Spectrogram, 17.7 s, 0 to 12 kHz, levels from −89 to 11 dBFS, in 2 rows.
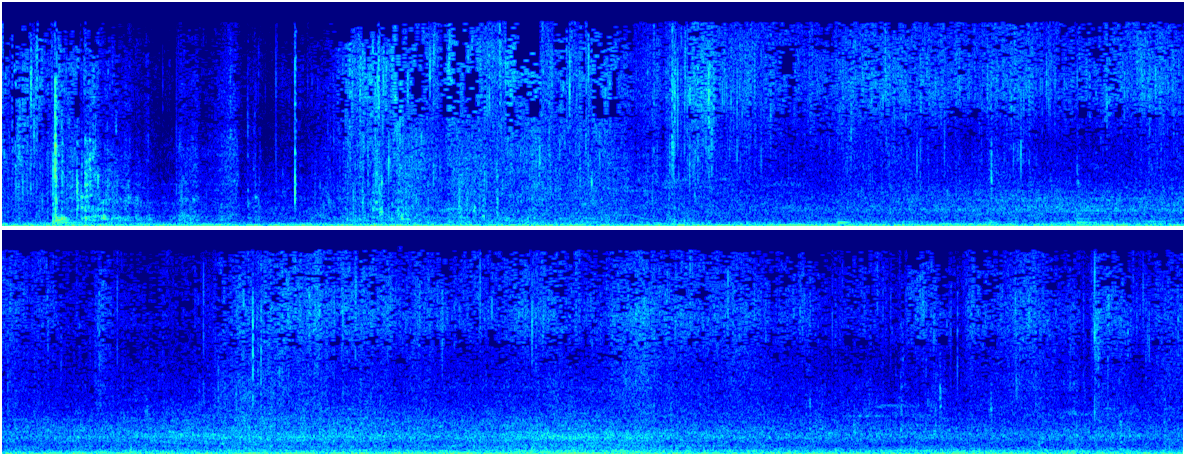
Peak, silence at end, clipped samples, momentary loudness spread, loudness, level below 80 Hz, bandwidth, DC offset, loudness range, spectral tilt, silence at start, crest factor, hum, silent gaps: -16 dBFS; 0 s; under 0.1%; 7 LU; -45 LUFS; -48 dBFS; 11.5 kHz; under 0.1%; 4 LU; -3 dB/octave; 0 s; 28 dB; none; none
